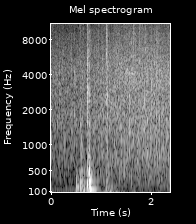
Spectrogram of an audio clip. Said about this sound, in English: when suddenly, a torrential downpour came out of nowhere. It was like all of a sudden it was raining misery all over my house.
